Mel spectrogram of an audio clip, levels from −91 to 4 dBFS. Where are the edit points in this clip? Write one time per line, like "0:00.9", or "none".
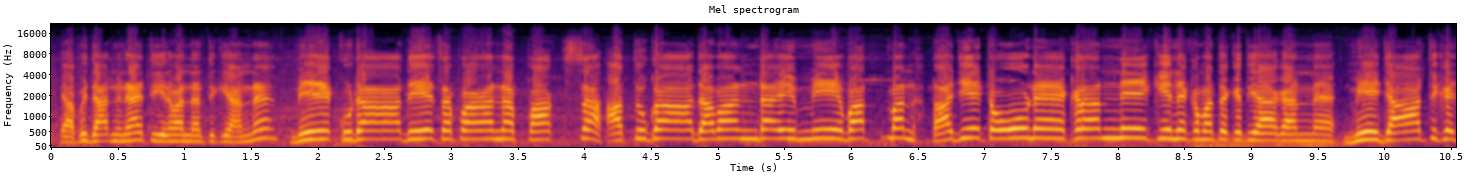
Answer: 0:01.7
